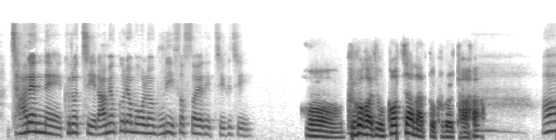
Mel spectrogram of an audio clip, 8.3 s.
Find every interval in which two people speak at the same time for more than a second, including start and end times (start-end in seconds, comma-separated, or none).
none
